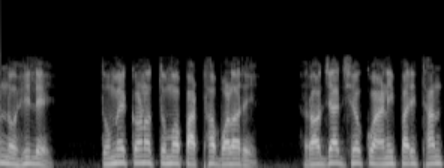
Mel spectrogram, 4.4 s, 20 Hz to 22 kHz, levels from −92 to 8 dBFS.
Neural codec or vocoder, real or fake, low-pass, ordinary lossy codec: codec, 16 kHz, 16 kbps, FunCodec, trained on LibriTTS, 50 frames a second; fake; 5.4 kHz; none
